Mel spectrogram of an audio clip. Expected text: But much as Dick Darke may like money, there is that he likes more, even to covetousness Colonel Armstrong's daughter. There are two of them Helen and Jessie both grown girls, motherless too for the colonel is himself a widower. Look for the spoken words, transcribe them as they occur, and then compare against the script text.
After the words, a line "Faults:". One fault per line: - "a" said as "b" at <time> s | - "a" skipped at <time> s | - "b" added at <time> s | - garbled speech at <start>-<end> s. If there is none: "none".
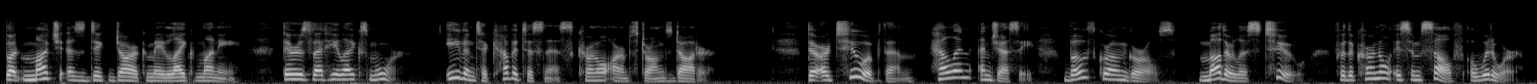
But much as Dick Darke may like money, there is that he likes more, even to covetousness Colonel Armstrong's daughter. There are two of them Helen and Jessie both grown girls, motherless too for the colonel is himself a widower.
Faults:
none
